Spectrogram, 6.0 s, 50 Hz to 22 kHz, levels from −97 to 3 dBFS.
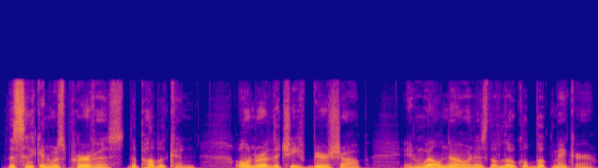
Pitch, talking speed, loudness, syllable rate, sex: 125 Hz, 190 wpm, -19 LUFS, 5.4 syllables/s, male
